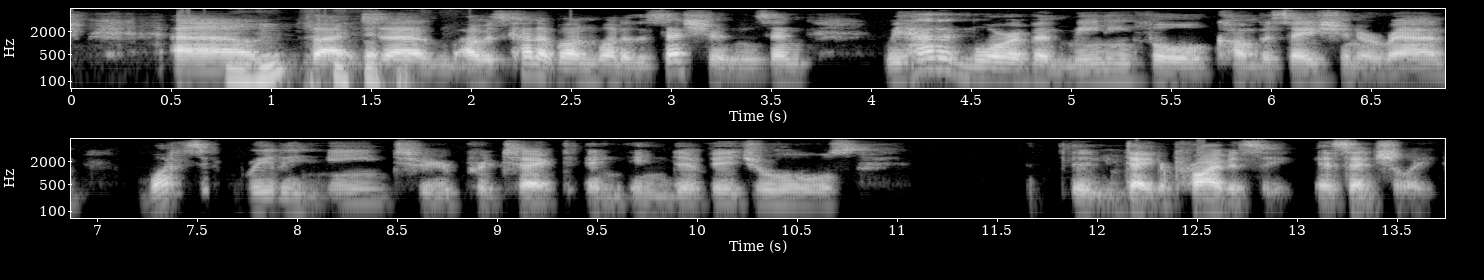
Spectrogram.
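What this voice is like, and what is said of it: Australian accent. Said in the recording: “I am Australian, and hence why my accent is a little bit strange.”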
